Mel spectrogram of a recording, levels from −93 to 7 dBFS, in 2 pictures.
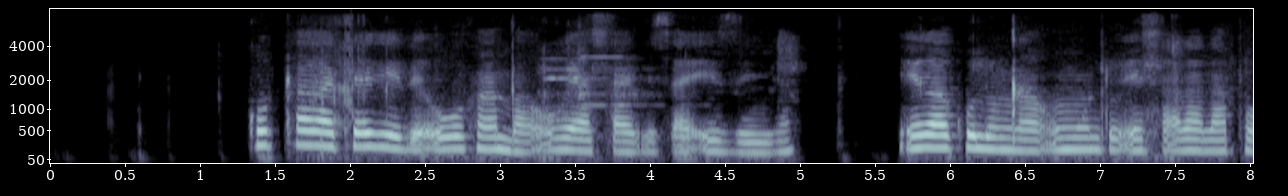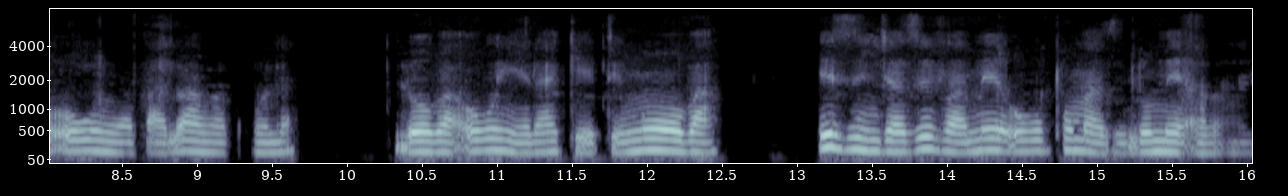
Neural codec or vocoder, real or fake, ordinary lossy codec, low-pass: none; real; AAC, 32 kbps; 7.2 kHz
